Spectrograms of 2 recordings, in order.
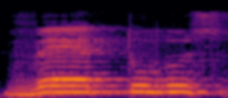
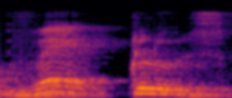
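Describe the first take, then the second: First: The word has three syllables, with a clear middle vowel. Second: The word has two syllables, with the middle vowel dropped. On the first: This is the original, correct form. The speaker calls it right. "A forma original é vétulos" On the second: This is how ordinary people said it. The speaker calls it wrong. "O povo falava véclos"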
